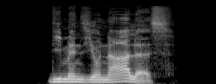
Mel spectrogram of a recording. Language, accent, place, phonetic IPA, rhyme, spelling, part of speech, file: German, Germany, Berlin, [dimɛnzi̯oˈnaːləs], -aːləs, dimensionales, adjective, De-dimensionales.ogg
- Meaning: strong/mixed nominative/accusative neuter singular of dimensional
